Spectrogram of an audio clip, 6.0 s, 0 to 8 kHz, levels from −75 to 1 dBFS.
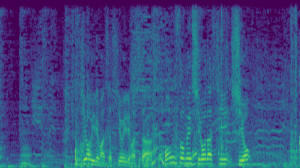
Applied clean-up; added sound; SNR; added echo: none; none; none; none.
